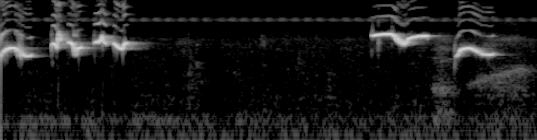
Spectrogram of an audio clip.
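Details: Kacer, the Oriental magpie-robin, sings as a lure: quick sweet warbled notes, a pause of about two seconds, then two long clear whistles, one high and falling, one lower, followed by a soft low rising sound.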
